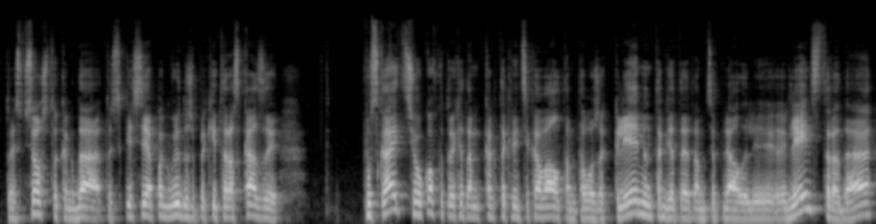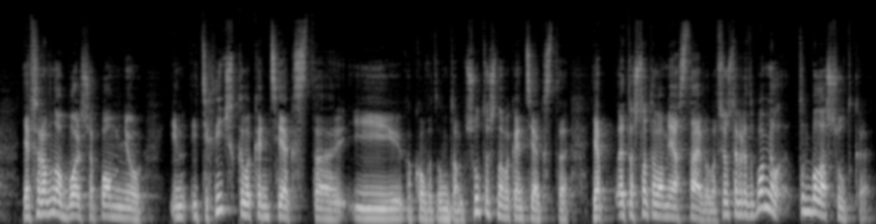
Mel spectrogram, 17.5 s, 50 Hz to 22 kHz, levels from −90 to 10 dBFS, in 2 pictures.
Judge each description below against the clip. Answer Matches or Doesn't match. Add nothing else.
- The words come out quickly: Matches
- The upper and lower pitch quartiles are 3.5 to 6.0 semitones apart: Matches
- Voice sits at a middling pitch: Matches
